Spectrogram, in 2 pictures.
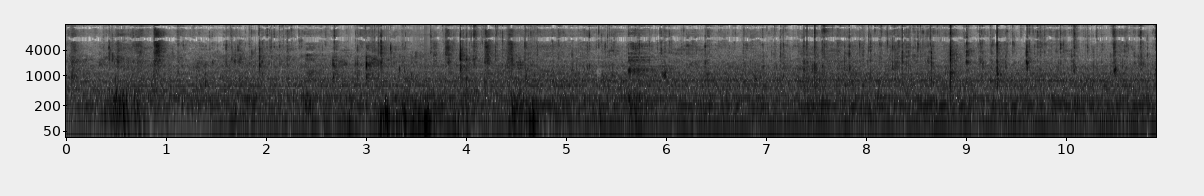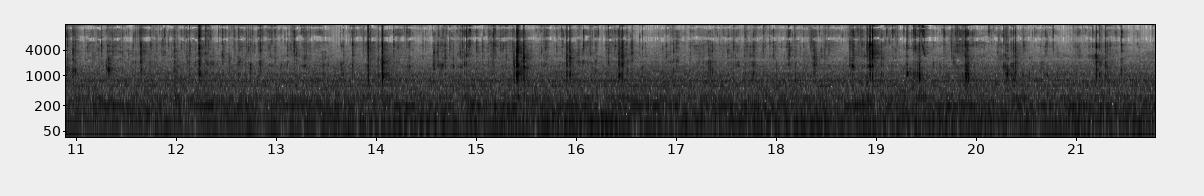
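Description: Staffordshire bull terrier chewing a raw treat: irregular crunches and clicks of its teeth on the food, with two louder cracks about two thirds of the way through.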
